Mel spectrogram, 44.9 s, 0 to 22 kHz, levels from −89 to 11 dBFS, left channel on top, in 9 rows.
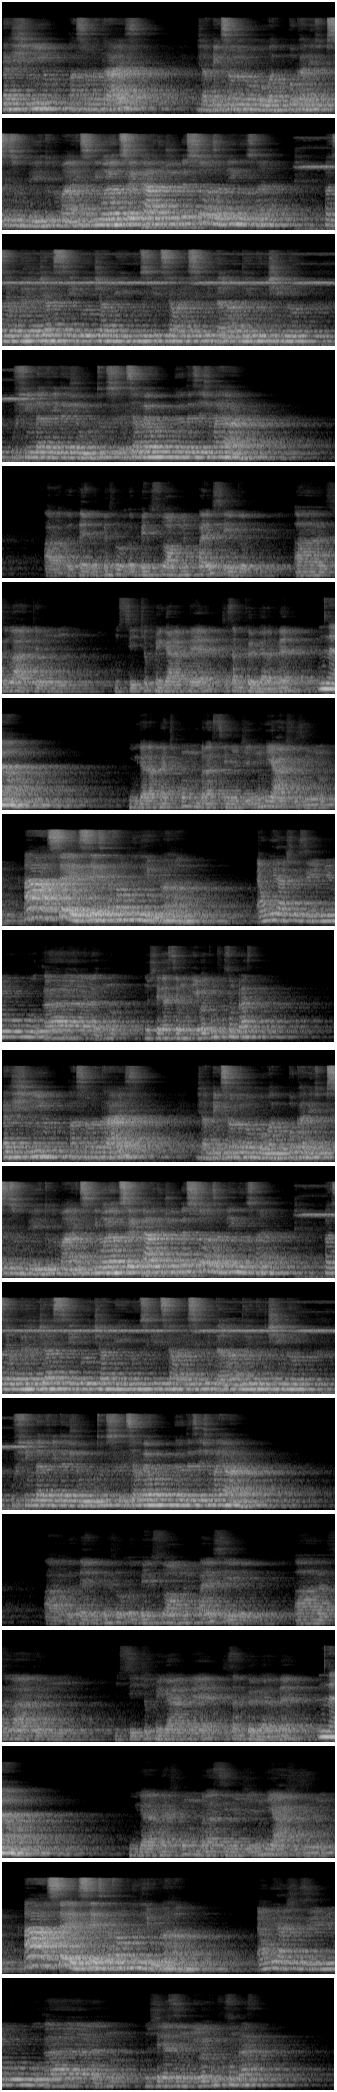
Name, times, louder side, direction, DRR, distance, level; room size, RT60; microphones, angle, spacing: voice 1, 0.0-2.0 2.9-9.1 9.8-14.5 15.1-18.6 29.7-30.3 35.3-37.7, equal, 10° right, -6 dB, 1.0 m, -26 dB
voice 2, 3.2-3.8 7.1-7.9 10.6-10.9 20.6-23.7 24.4-26.0 26.7-29.4 31.9-34.9 38.8-41.7 42.1-43.7, left 2 dB, 35° left, 0 dB, 0.4 m, -33 dB
sound 1, 9.4-15.3, equal, 15° left, 1.0 m, -37 dB
9.3 x 6.8 x 2.8 m, 2.6 s
head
